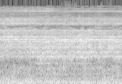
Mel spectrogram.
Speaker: las pastillas de freno cuando ya están en su límite de que hay que cambiar empiezan a chillar mucho.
